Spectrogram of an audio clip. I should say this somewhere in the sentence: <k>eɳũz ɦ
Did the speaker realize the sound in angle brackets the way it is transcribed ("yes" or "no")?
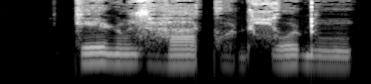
yes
